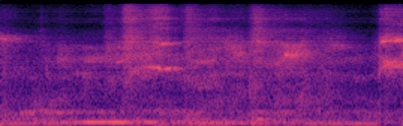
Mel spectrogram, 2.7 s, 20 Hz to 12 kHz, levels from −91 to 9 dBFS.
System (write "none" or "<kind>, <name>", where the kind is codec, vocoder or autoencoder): autoencoder, DAC-VAE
